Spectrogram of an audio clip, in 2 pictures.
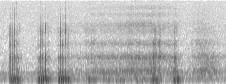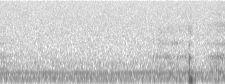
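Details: Three-year-old female Newfoundland dog asleep: loud, low snorting bursts on inhalation, then a quieter stretch with one more snort; dog snoring.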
